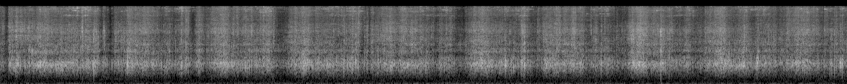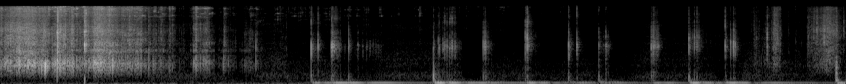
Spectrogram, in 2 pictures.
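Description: Tarot charms, dice and small stones rattle and clink inside a metal tin, starting in a dense, continuous shaking jangle, then breaking into sparser clatters over a low hum.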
